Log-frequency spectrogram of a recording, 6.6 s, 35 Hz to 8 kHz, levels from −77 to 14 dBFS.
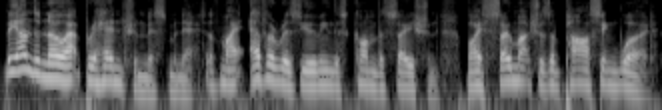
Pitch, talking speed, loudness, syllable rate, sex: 130 Hz, 170 wpm, -20 LUFS, 5.2 syllables/s, male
